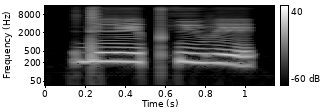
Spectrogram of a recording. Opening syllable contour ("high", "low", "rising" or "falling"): low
